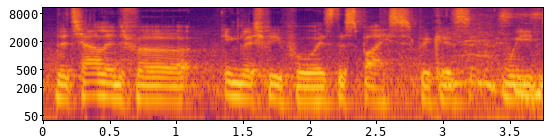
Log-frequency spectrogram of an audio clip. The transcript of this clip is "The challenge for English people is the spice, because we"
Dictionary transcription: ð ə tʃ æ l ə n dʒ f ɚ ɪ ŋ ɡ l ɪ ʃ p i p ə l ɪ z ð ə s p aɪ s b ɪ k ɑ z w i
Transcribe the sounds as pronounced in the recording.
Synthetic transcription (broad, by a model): ð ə tʃ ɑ l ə n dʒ f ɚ ɪ ŋ ɡ l ɪ ʃ p i p ə l ɪ z ð ə s p aɪ s b ɪ k ɑ z w i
